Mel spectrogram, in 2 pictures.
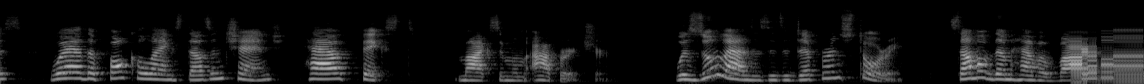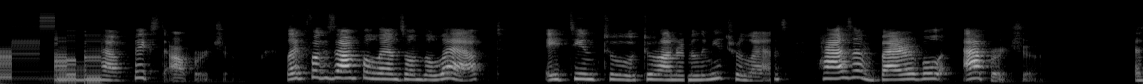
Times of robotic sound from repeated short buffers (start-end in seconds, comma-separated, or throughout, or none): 10.71-12.45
